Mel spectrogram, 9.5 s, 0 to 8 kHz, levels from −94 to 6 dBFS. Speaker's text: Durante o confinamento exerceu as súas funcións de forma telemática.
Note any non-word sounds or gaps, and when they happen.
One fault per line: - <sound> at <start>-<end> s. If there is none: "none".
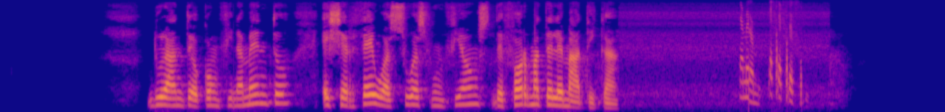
- chirp at 7.4-8.1 s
